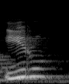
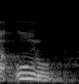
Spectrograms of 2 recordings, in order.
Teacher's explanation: را ساکن سے پہلے پیش ہے تو یہ بھی را موٹی ہی پڑھی جائے گی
